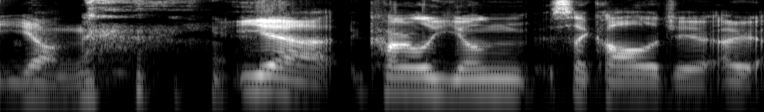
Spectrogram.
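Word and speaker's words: Jung: Union y uh Carl Carl Young it's not Young's it's it's yeah I know but pronounce it Yung Yeah Carl Yung psychology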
